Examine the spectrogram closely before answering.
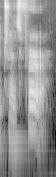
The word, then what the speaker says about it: transfer: of the airplane but should you use it as a verb don't forget to shift the stress to the second syllable to transfer a jet pump or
